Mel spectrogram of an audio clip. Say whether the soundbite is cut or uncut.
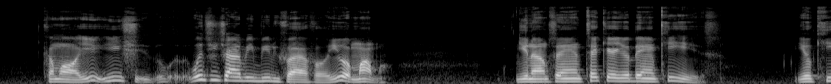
uncut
